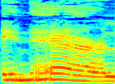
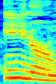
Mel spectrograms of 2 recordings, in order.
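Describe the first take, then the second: First: The name is said in a fancy, snooty way. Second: The name is said in a plain, ordinary way. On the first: The speaker calls it right. "Sounds much better" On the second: The speaker calls it wrong. "I wouldn't want to say"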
